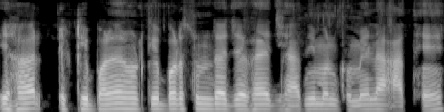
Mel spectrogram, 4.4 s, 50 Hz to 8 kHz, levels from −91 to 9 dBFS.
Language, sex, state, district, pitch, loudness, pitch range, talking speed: Chhattisgarhi, male, Chhattisgarh, Sarguja, 140 Hz, -16 LUFS, 130-145 Hz, 230 wpm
